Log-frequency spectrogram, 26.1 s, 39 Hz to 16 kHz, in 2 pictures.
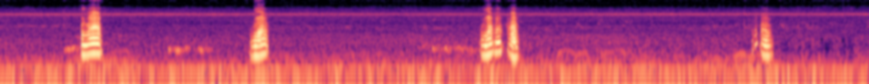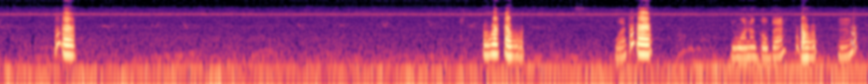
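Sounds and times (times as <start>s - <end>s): parrot calls: 1.0s - 1.6s, 3.7s - 4.1s, 6.4s - 7.8s, 11.2s - 11.7s, 13.8s - 14.2s, 20.2s - 20.9s, 22.3s - 22.8s, 24.9s - 26.0s.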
